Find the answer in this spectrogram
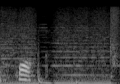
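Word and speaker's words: fork: ये कांटा है और इसको इंग्लिश में बोला जाता है फॉक। फॉक। आर यहाँ पर साइलेंट होता है, इसको बोलते हैं फॉक।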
